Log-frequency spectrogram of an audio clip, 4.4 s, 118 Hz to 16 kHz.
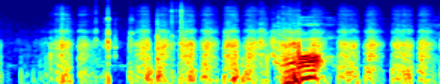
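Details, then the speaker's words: Reclaimed Bogen 70V loudspeaker from a backyard sound system, cone pushed in and out by hand: rhythmic dry scraping about three strokes a second, like an unlubricated piston; owner suspects a blown speaker with voice coil rub, not confirmed. "almost like it's on a piston of some sort and it needs to be lubricated I'm not quite sure but this is the speaker I think that's giving me issues doesn't sound as good as I want it to sound"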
